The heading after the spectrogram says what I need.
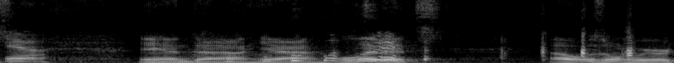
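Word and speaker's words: Lititz: It's called La Teats. Can I ask the producer, did she say that right? I don't know. That's how it's spelled. You got it right. It's spelled. No, it's Lidditz.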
